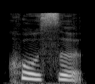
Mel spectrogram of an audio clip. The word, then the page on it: 酷似: kù sì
